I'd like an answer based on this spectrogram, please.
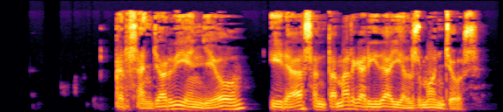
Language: Catalan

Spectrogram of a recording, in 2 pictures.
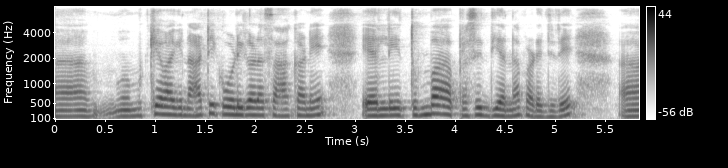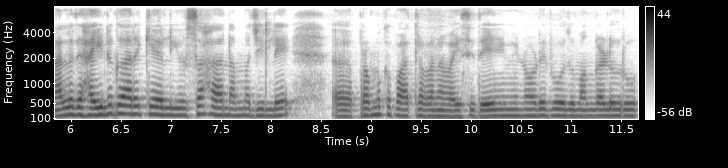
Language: Kannada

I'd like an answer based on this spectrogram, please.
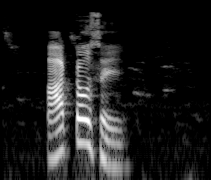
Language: Wadiyara Koli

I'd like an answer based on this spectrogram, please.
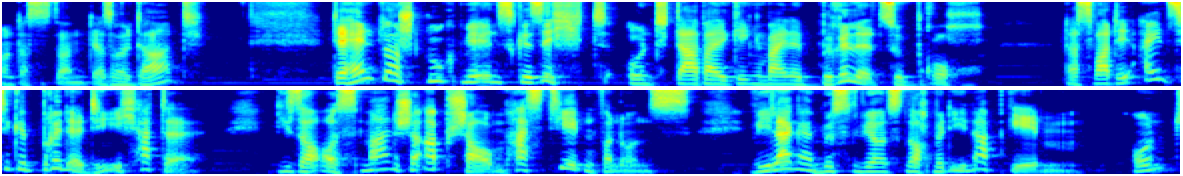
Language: German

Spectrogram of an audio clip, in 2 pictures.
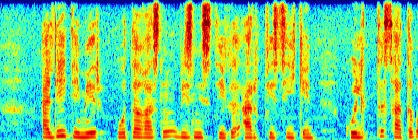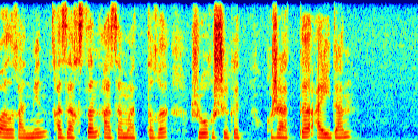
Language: Kazakh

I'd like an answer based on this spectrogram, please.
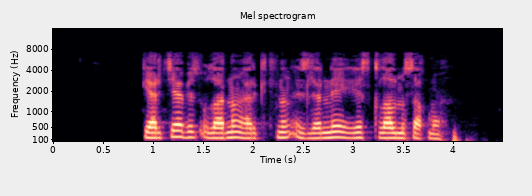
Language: Uyghur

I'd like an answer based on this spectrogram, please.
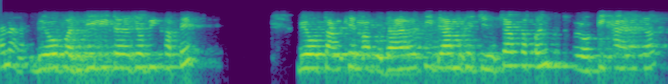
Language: Sindhi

